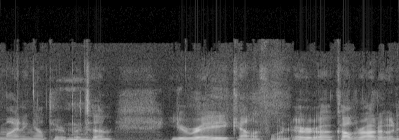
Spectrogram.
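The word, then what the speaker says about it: Ouray: a lot of mining out there but um euray california or colorado and it's spelled u-r-a-y oh yeah um and it's a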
